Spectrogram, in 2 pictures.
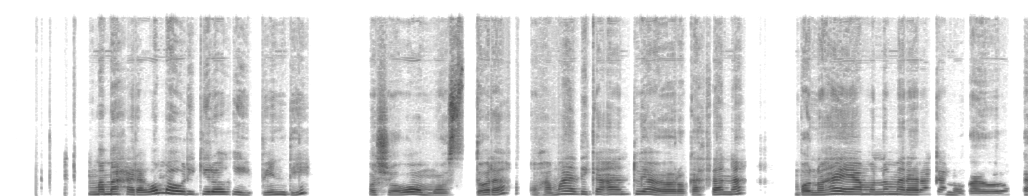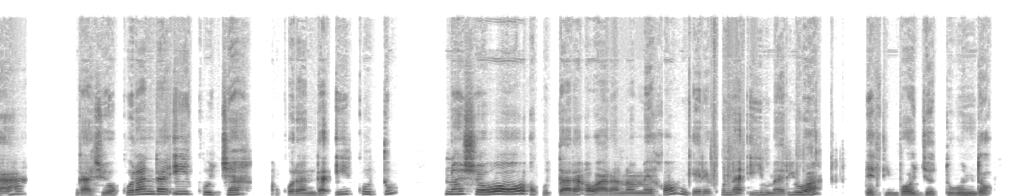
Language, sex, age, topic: Oshiwambo, female, 36-49, finance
